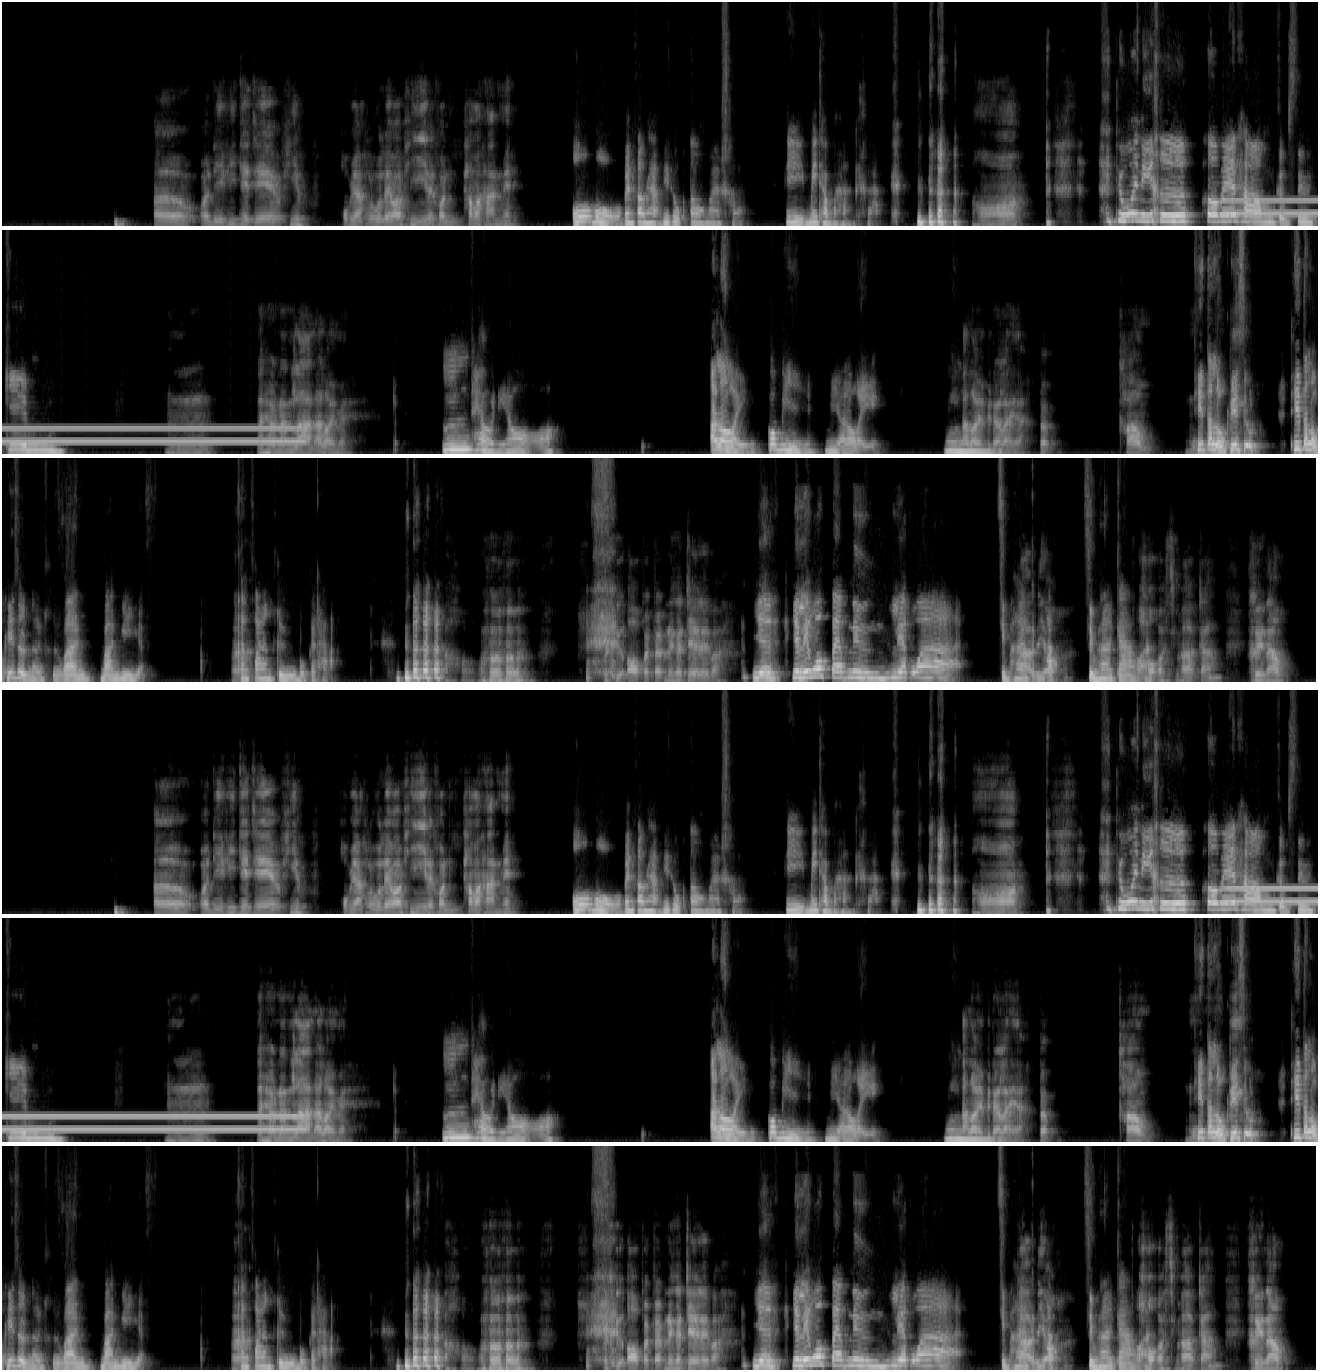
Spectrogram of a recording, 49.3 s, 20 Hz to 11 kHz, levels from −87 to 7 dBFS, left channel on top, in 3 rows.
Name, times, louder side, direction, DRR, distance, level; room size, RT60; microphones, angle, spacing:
voice 1, 1.9-3.8 4.3-6.4 12.1-12.8 13.2-13.4 18.5-19.1 19.6-20.9 28.4-29.5 30.4-30.8 31.2-32.0 35.8-36.0 38.4-38.5 38.8-39.5 40.1-42.0 45.6-46.2 47.1-48.9, right 4 dB, 75° right, 1.9 m, -33 dB
voice 2, 7.1-9.3 9.8-12.0 13.2-13.4 13.7-17.2 22.0-23.4 25.3-27.4 28.2-28.9 31.4-32.1 32.6-34.7 35.8-37.0 37.9-38.4 40.2-40.6 42.3-44.9 45.4-46.1 46.5-47.3, equal, ahead, 0.4 m, -23 dB
sound 1, 15.2-20.2, right 3 dB, 40° left, 1.0 m, -26 dB
13.0 x 6.4 x 3.3 m
head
